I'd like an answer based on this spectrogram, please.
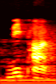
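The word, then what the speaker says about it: นิพพาน: In Thai, this word is nippan, or in Pali, nippana, or written in the West, we pronounce it more nibbana, and then in Sanskrit, nirvana or nirvana.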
